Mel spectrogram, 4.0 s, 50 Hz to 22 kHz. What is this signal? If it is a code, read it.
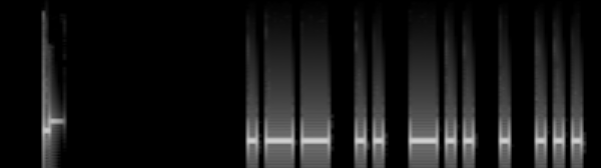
Morse code, heard as a keyed tone, about 20 wpm, 700 Hz. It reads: WIDES
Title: Build A Word - 5 Letters At A Time - 10-Letter Words - 20wpm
